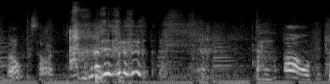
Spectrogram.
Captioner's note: both laughing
